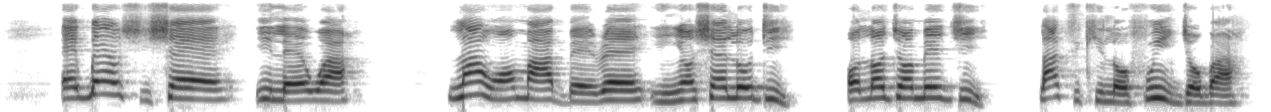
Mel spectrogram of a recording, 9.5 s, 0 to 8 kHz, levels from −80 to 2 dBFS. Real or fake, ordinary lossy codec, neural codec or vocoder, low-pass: real; none; none; 7.2 kHz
